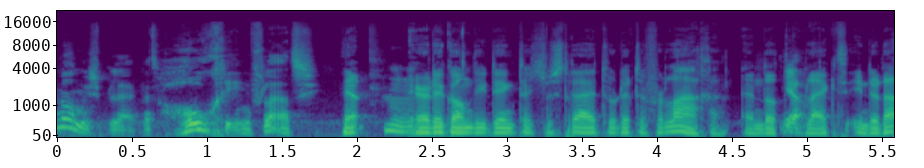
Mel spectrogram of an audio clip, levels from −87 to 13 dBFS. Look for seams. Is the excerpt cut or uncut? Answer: cut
